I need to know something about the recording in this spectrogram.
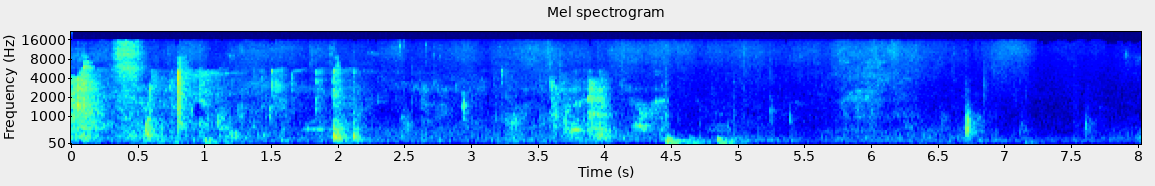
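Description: Chairs shift and creak as people stand up and leave.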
